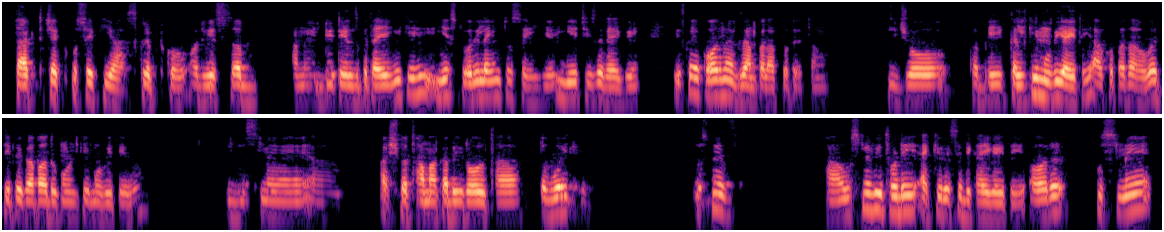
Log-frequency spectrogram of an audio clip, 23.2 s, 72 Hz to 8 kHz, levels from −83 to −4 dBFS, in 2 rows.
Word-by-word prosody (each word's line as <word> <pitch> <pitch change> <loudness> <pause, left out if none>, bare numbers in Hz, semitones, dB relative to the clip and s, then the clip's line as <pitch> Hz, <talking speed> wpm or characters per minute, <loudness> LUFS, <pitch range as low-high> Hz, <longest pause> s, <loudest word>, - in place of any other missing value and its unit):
Fact-check 440 -3 +4
उसे 415 - +1
किया, 115 - -1
script - - -2
को 115 - -4
और 125 -1 -6
ये 125 - +4
सब 125 -2 0 0.4
हमें 125 0 -11
डिटेल्स 125 -1 0
बताई 125 +1 +4
गई 150 +2 -1
कि - - +1 0.3
ये 155 - +2
स्टोरीलाइन 150 +1 +1
तो 150 - -7
सही 115 -4 -11
है, 120 - -6 0.2
ये 140 - 0
चीज़ें 135 +1 -1
रह 115 0 +1
गई। 115 0 -6 0.4
इसका 180 - -3
एक 165 - 0
और 155 +1 +6
मैं 155 - +4
एग्ज़ाम्पल 120 -3 +1
आपको 110 - -6
देता - - -16
हूँ, 110 0 -23 0.6
जो 125 +1 +2 0.3
अभी 130 0 -2
कल्कि 125 +7 +3
मूवी 145 -2 +5
आई 120 - +8
थी, 150 - -9
आपको 130 - -2
पता 130 - 0
होगा 115 +5 +2
दीपिका 125 - +2
पादुकोण 120 0 0
की - - -6
मूवी 115 -1 -5
थी - - -9
वो, 155 - -15 0.9
जिसमें 120 0 -9
अ, 120 - -16 0.6
अश्वत्थामा 120 -1 0
का 125 - +6
भी 125 0 +1
रोल 120 0 +4
था, 120 0 -1 0.2
तो - - 0
वो 145 +3 +7
एक 150 - -5
ही 385 - -21 1.1
उसमें 425 - -3
स - - -9 1.0
हाँ, 125 - -2
उसमें 140 +6 -2
भी 175 - +6
थोड़ी 155 +1 +4
एक्यूरेसी 145 +1 -2
दिखाई 120 -2 -1
गई 115 0 0
थी 115 - -11 0.2
और 135 +2 +3 0.5
उसमें 160 +5 -1
125 Hz, 175 wpm, -22 LUFS, 120-145 Hz, 1.1 s, आई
